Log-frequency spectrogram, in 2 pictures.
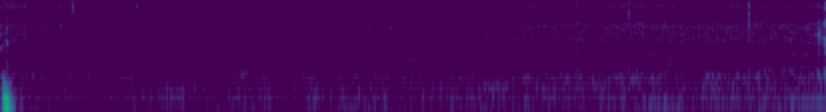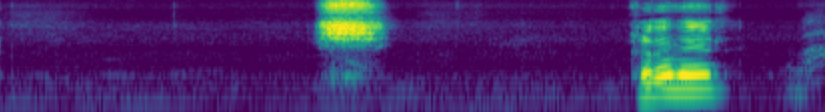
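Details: Domestic cat, described as loud and hyperactive, mostly quiet; a short noisy burst, then one loud, drawn-out meow that rises in pitch with strong harmonics near the end.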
